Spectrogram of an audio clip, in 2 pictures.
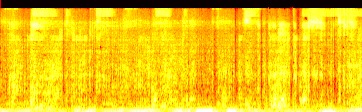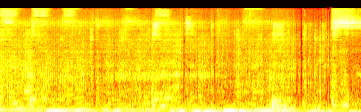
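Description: Live metal band playing loudly through a big PA, with heavy, pulsing low guitar and bass notes, heard from within the crowd.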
